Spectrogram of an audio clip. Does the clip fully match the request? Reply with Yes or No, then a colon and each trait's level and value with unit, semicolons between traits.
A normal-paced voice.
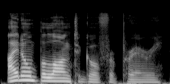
No: fast, 210 wpm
